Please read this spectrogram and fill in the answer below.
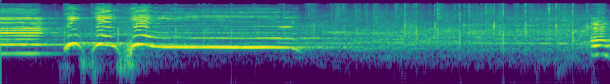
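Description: A long, held, voice-like call with three quick swooping slides in pitch about a second in, stopping about halfway through, followed by quieter crowd noise from the audience.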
